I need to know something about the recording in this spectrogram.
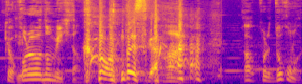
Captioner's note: laughs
